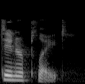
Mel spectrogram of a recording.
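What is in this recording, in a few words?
"dinner plate", English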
